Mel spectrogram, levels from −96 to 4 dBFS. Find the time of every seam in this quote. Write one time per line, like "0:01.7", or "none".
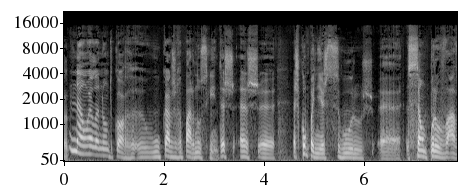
0:06.8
